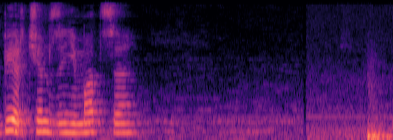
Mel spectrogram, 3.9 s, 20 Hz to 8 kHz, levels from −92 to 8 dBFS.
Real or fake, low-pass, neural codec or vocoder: real; 7.2 kHz; none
